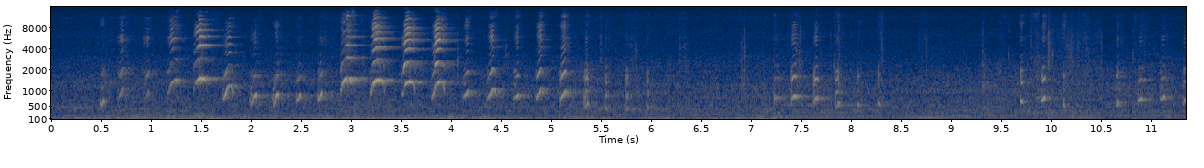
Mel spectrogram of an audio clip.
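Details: Pit Bull puppy calling indoors, a run of high, tonal whines and yelps repeated about three per second, loud at first then softer and shorter toward the end, over a low background hum.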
